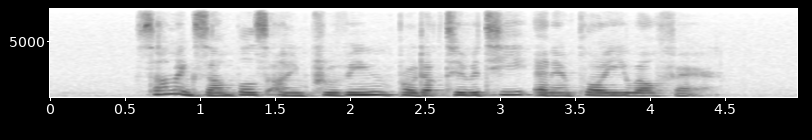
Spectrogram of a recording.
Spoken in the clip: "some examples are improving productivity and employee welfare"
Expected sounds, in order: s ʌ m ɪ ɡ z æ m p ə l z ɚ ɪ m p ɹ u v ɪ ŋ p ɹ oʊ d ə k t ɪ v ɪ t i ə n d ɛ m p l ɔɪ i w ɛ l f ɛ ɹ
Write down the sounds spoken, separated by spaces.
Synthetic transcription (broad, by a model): s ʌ m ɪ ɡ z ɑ m p ə l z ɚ ɪ m p ɹ u v ɪ ŋ p ɹ oʊ d ə k t ɪ v ɪ t i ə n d ɛ m p l ɔɪ i w ɛ l f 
